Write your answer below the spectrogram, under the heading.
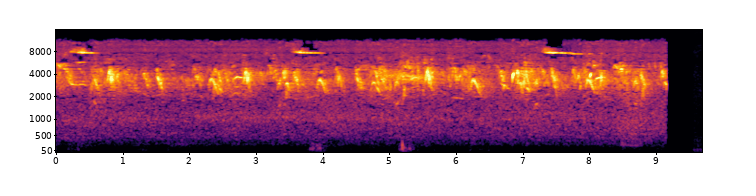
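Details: Goldfinch out in nature with a steady, dense chatter of high, scratchy twittering notes that runs almost without a break for about nine seconds, then stops abruptly.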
